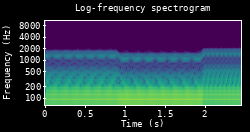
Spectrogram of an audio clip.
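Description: Surge software synthesizer playing its 'Digibass' wavetable bass patch: sustained low bass notes that glide smoothly down to a lower note about a second in and back up near the end.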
